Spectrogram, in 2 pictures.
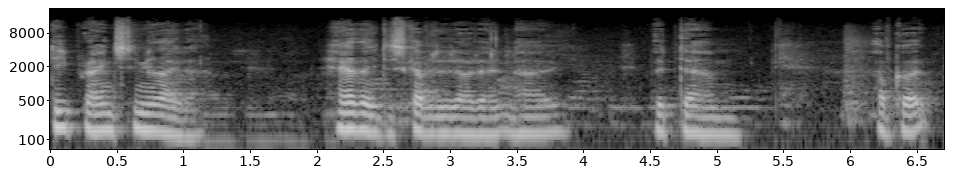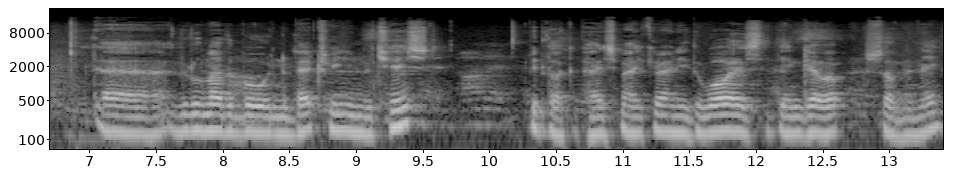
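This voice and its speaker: With an Australian accent, a man talks at a fairly quick pace and medium pitch, his intonation fairly even, with long, frequent pauses and noticeable background noise. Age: 60s. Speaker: person living with Parkinson's. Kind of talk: interview.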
